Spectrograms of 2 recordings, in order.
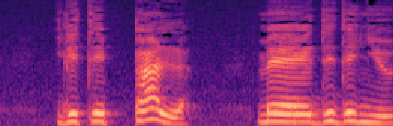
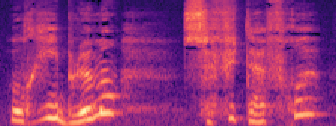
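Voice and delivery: appalled exclamation; 8 semitones higher than usual. A narrator's reading. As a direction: leap up high in horrified reproach. Appalled youth repeats his verdict. (exclamation horrifiée, aiguë)

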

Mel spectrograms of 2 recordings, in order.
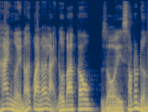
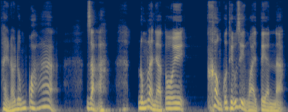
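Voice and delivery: higher, eager voice of the village mother; pleading with the fortune teller, higher; mother of Tân; 6 semitones higher than usual. A narrator's reading. Mother begging the master, high and eager. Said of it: "Mẹ thằng Tân lại lên tiếng".

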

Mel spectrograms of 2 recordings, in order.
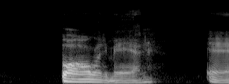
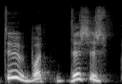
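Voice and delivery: retold disbelief; 12 semitones higher, 8 dB louder than usual. Marine balks at the hundred-dollar demand, acted incredulous protest. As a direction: voice leaps very high and loud.

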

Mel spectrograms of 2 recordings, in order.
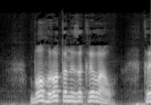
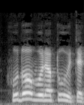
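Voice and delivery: higher-pitched urgent cry; moderately raised cry; narrated shout; 6 semitones higher, 4 dB louder than usual. A narrator's reading. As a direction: shout for help, storyteller style. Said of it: "крикнула Тамарка".

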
